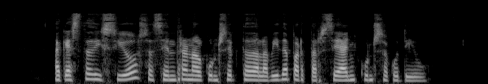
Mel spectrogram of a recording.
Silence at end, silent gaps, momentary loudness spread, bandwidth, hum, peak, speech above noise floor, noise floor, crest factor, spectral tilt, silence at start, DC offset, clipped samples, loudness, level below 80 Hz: 0.6 s; none; 7 LU; 11.5 kHz; none; -6 dBFS; 41 dB; -66 dBFS; 20 dB; -3.5 dB/octave; 0.55 s; under 0.1%; under 0.1%; -25 LUFS; -66 dBFS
